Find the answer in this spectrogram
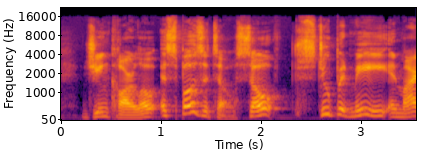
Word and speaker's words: Esposito: More than one comment that literally said his name is pronounced Esposito, like phonetically. Here's the thing though. It's not. Giancarlo Esposito, Esposito, Esposito, Esposito.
